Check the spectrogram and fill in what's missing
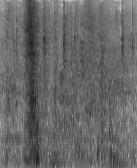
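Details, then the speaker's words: Dog sneezing in the morning just after breakfast, in which the dogs receive their medications: one sharp, hissing sneeze followed by quieter room noise. "okay okay oh we got we got sneezers bless you bless you"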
